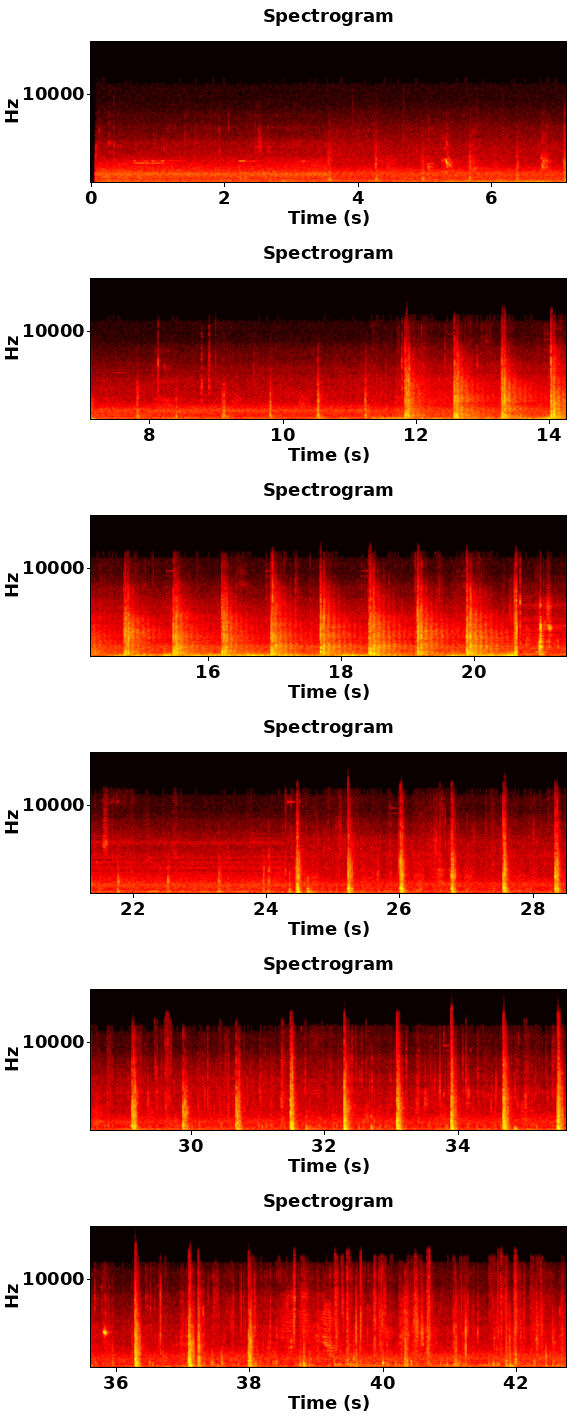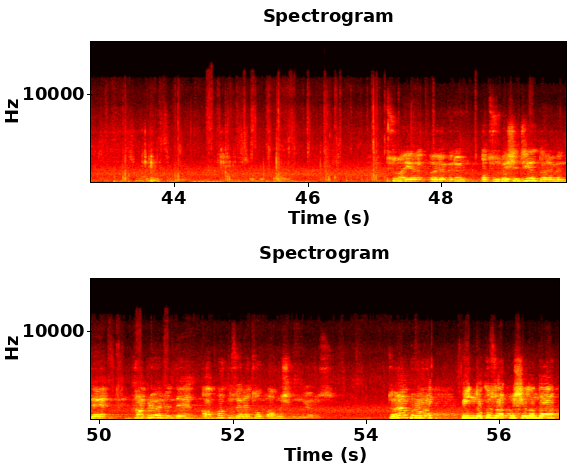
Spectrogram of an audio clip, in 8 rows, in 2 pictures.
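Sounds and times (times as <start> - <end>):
boots marching on stone: 24.0 - 47.9.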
